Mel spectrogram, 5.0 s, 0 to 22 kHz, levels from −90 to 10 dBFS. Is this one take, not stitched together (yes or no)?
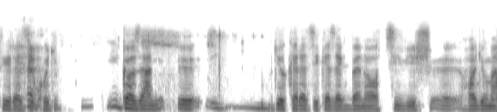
no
